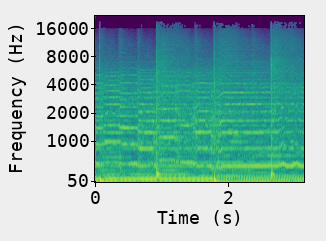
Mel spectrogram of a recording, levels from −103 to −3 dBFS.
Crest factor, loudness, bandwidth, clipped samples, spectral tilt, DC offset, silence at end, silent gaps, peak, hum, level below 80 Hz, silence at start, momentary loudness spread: 16 dB; -19 LUFS; 17.5 kHz; under 0.1%; -5 dB/octave; under 0.1%; 0 s; none; -4 dBFS; none; -24 dBFS; 0 s; 3 LU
